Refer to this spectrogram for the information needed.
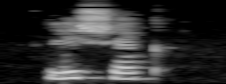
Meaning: excess, surplus
- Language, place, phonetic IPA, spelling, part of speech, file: Russian, Saint Petersburg, [ˈlʲiʂɨk], лишек, noun, LL-Q7737 (rus)-лишек.wav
